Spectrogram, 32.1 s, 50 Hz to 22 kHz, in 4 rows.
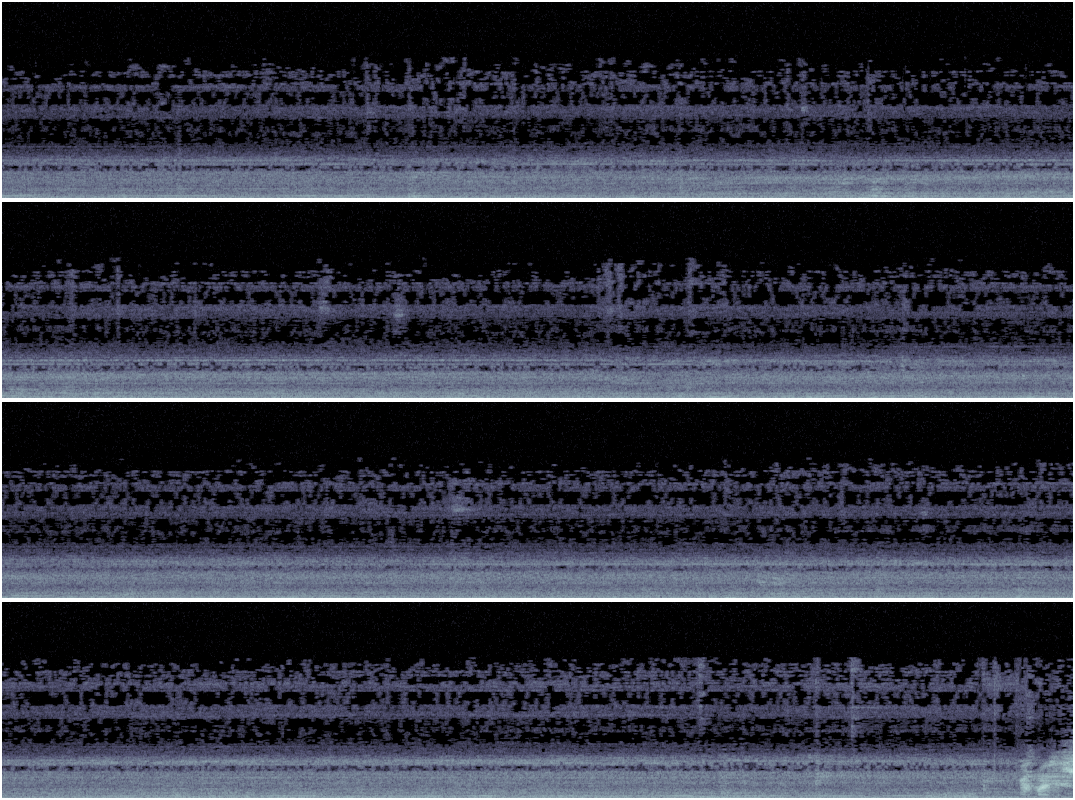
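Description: Cabin noise of an Airbus A320neo taxiing: a steady low rumble of the idling engines and airflow with a faint steady hum. Several short low thumps, the loudest near the end.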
